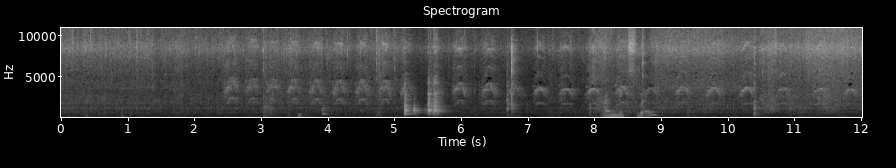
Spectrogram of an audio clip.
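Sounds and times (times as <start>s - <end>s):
birds chirping: 2.4s - 12.0s.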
